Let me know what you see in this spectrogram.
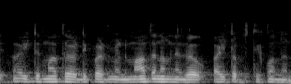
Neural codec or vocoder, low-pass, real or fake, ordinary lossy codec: none; 7.2 kHz; real; MP3, 32 kbps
